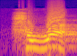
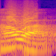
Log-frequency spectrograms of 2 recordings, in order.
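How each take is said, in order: First: The w sound is doubled and held longer. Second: The w sound is short and single. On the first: The speaker calls it right. "wawunya tasydid" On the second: The speaker calls it wrong. "Menyebut nama Hawa"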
